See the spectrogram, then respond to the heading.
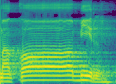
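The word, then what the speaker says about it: المقابر: Al bertemu dengan mim makobir makobir makobir ini banyaknya berkasroh sehingga roknya itu menjadi tipis atau tertib kita membacanya tipis caranya bibir kita ketika membaca Bird sukun roh itu itu ke bawah halte surotu Mul mau khobir bir ya bukan biru itu tebal tapi yang betul adalah tipis Hunters uruntu Mul mau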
